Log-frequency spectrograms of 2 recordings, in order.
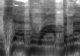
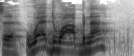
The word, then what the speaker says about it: Jedwabne: The Soviet Union then occupied part of Poland, including the city, it's pronounced in English, Jedwabne. I believe in Polish it's Wedwabne.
